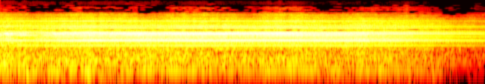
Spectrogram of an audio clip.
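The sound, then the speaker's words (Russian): An attention-signal buzzer sounds at an astronomical observatory with a large telescope. It gives a steady, harmonic-rich electric drone that holds evenly for about six seconds before easing off slightly at the end. “Сигнал внимания всем.”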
